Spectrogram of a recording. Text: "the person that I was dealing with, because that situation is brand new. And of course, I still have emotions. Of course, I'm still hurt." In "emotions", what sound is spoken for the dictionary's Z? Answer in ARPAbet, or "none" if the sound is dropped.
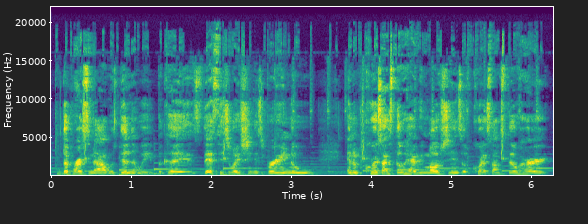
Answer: Z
